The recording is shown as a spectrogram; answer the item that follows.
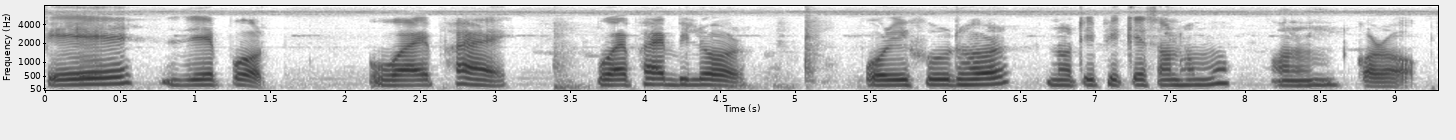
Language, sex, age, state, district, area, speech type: Assamese, female, 60+, Assam, Dhemaji, rural, read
